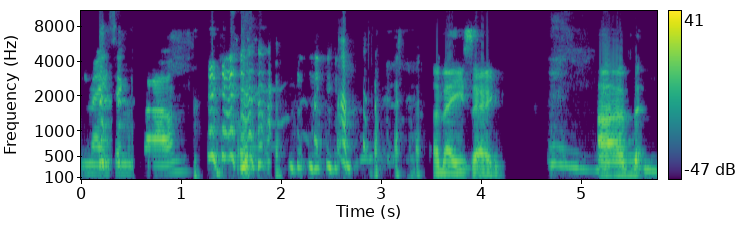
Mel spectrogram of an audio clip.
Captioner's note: laughter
